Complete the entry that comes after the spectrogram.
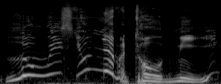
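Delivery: high, wounded reproach; hurt Hans. Acted. Hans learning his ex kept a secret, high and hurt. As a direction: let the pitch climb with the hurt.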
